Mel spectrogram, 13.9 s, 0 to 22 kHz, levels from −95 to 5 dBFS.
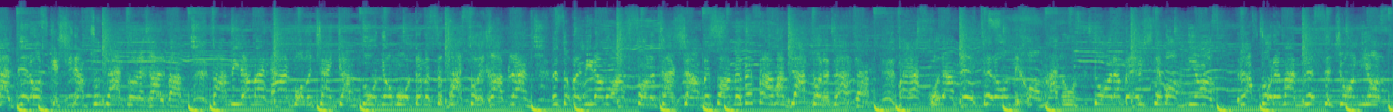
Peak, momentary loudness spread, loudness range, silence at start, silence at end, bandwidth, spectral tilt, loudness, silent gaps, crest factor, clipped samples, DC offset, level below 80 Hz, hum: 0 dBFS; 2 LU; 1 LU; 0 s; 0 s; 17.5 kHz; -4.5 dB/octave; -12 LUFS; none; 12 dB; under 0.1%; under 0.1%; -22 dBFS; none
